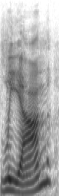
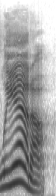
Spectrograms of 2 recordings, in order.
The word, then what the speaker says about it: Liana: way all my life I get Leon Leon LeAnn Liana my name is Liana I don't correct people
